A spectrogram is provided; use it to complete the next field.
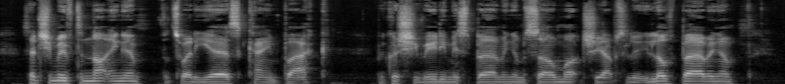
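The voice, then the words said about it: Brummie (Birmingham) accent. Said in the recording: “she likes a Brummie accent. She thinks I'm a proper Brummie.”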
